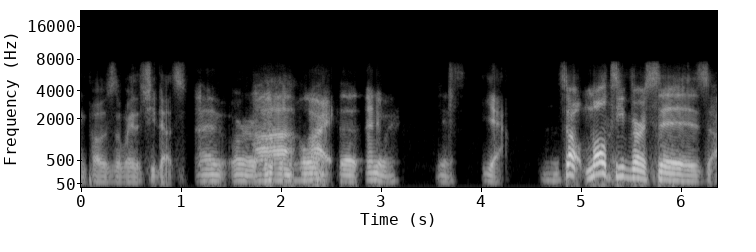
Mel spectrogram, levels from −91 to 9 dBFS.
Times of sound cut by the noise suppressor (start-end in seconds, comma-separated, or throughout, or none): none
